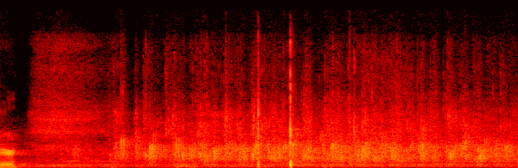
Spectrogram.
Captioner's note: audience applauding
